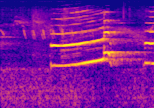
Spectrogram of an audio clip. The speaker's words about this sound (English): That is an actual bald eagle. Not very fear-inducing. That doesn't really strike fear into ISIS.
